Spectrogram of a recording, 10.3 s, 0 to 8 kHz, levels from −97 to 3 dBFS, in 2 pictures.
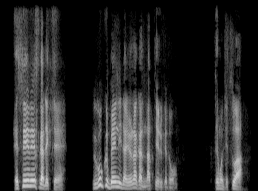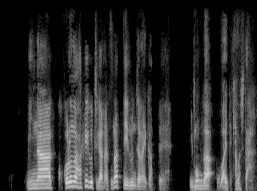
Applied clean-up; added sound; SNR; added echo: neural mask model Resemble Enhance denoiser.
